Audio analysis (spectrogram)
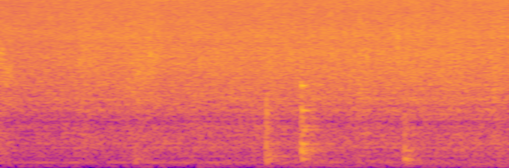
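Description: Kidneys browning in a pan for stew, with the remaining liquid cooking off, give a steady close sizzle and frying hiss, broken by a few soft clicks of stirring.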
